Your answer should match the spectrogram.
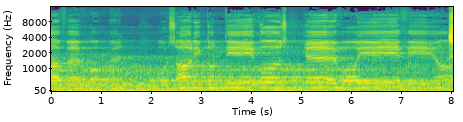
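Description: Slow chant sung by voices, the melody moving in long, gliding notes over a held low drone.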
